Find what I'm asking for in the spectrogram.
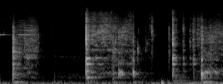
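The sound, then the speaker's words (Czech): A spoon stirs a vanilla pudding mixture, pudding powder mixed with water, in a pot, producing a few irregular scraping, swishing strokes of moderate loudness with short pauses between them and no talking. “rozmícháme vanilkový puding v hrníčku vody a tu vanilkovou směs nalejeme do hrnce a povaříme.”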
